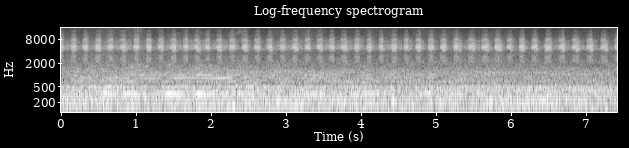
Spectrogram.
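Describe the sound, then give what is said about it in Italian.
Bees buzz near a beehive on a scorching hot day in sunny foothill countryside near Reggio Emilia, Italy: a dense, continuous drone with a rapid, pulsing high chirr running steadily throughout. “Sentite questo suono? È quello che si avverte avvicinandosi a un alveare in una giornata di caldo torrido nell'assolata panoramica e vitale Pedecollina Reggiana.”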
